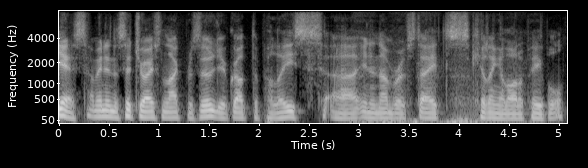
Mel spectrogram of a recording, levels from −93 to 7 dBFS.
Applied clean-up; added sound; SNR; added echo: none; Breathing; 15 dB; none.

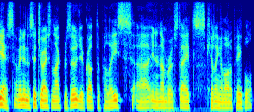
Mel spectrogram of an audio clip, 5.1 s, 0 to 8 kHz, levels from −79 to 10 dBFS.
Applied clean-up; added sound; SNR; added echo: neural mask model RNNoise.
